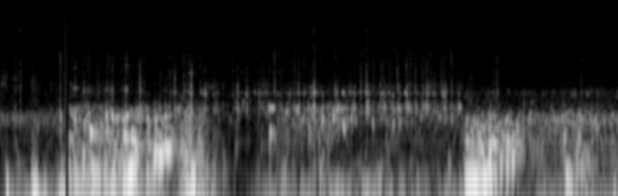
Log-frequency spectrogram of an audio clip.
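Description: Underwater sound picked up by a camera held below the sea surface: low gurgling and sloshing of moving water, with many sharp clicks and crackles throughout.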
